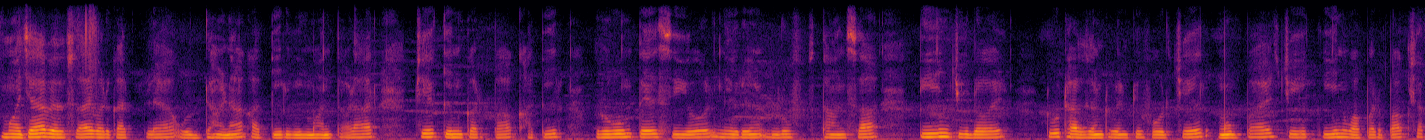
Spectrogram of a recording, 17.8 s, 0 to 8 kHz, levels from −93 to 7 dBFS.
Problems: background sounds at intervals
